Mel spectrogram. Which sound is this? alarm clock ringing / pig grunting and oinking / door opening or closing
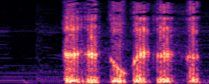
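pig grunting and oinking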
